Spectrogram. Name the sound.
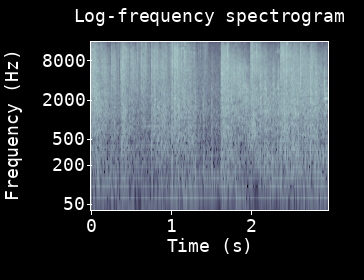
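MG42 machine gun fire in Company of Heroes video game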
